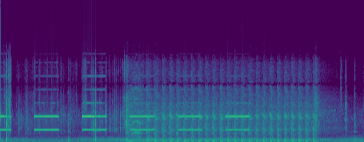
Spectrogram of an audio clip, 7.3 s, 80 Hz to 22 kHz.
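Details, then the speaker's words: 2002 Honda Civic B16 DOHC VTEC 5-speed, unrun over 10 years, after water pump job, fresh oil, new plugs and battery: warning chimes then steady cranking about 3.5 beats/s, never catches; no fuel delivery. "Seems like we're not getting any fuel."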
